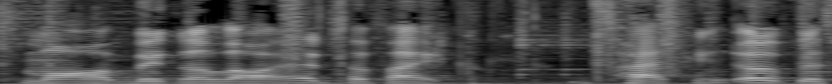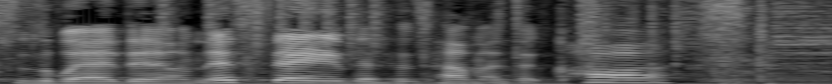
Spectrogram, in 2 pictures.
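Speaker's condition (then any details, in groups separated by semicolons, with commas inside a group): Cerebral palsy; born two months premature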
